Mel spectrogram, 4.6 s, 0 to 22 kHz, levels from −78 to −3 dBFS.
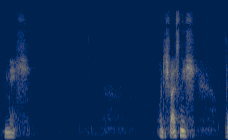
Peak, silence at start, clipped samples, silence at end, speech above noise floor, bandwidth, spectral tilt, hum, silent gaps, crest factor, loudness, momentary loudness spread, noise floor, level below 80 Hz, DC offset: -16 dBFS; 0.1 s; under 0.1%; 0 s; 44 dB; 16.5 kHz; -4 dB/octave; none; none; 24 dB; -35 LUFS; 23 LU; -79 dBFS; -86 dBFS; under 0.1%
